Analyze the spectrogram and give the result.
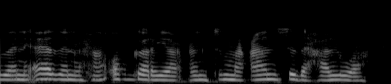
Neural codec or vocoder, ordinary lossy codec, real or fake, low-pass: codec, 16 kHz, 4.8 kbps, FACodec; none; fake; 5.4 kHz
